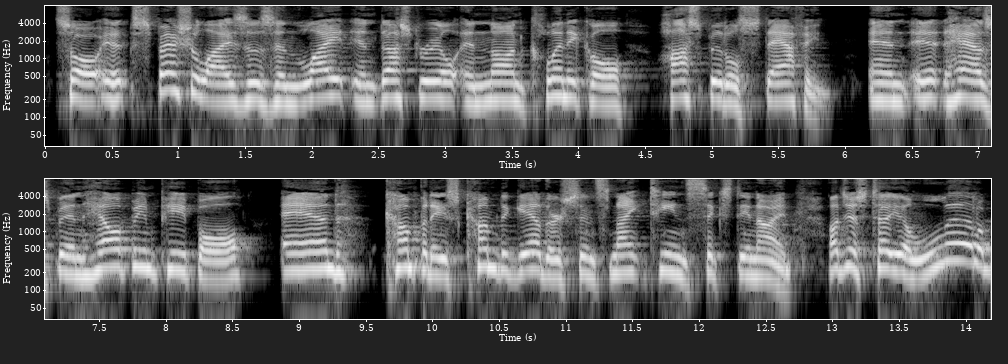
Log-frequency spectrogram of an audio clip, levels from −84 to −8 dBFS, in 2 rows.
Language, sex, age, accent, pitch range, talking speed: English, male, 60-79, American, 180-210 Hz, 120 wpm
